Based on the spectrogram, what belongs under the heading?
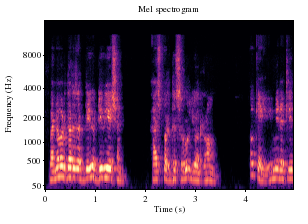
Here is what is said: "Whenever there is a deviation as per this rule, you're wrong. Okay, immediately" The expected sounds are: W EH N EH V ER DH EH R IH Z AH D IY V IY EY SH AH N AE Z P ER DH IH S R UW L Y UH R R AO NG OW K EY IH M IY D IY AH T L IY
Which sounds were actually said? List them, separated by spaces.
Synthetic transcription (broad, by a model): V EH N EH V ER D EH R IH Z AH D IY V IY EY SH AH N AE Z F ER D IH S R UW L Y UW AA R AO NG OW K EY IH M IY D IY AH T L IY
